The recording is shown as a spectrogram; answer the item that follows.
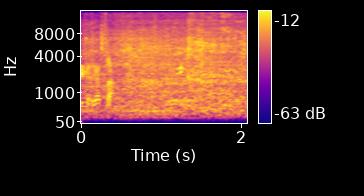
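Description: Low, steady city-street background of road traffic noise, with faint voices of people nearby.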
